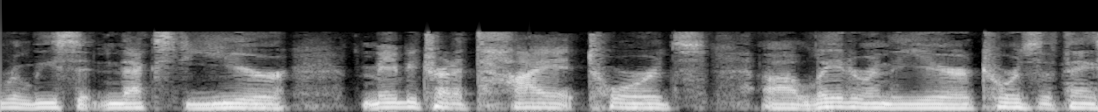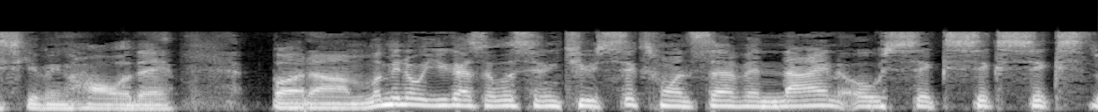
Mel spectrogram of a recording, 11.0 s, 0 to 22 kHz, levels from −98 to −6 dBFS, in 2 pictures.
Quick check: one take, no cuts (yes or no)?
yes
